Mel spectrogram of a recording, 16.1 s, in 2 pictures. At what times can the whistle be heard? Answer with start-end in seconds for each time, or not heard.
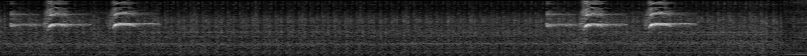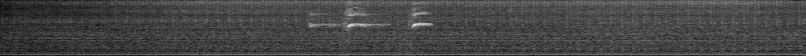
0.1-1.6, 5.5-6.9, 11.2-12.4.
